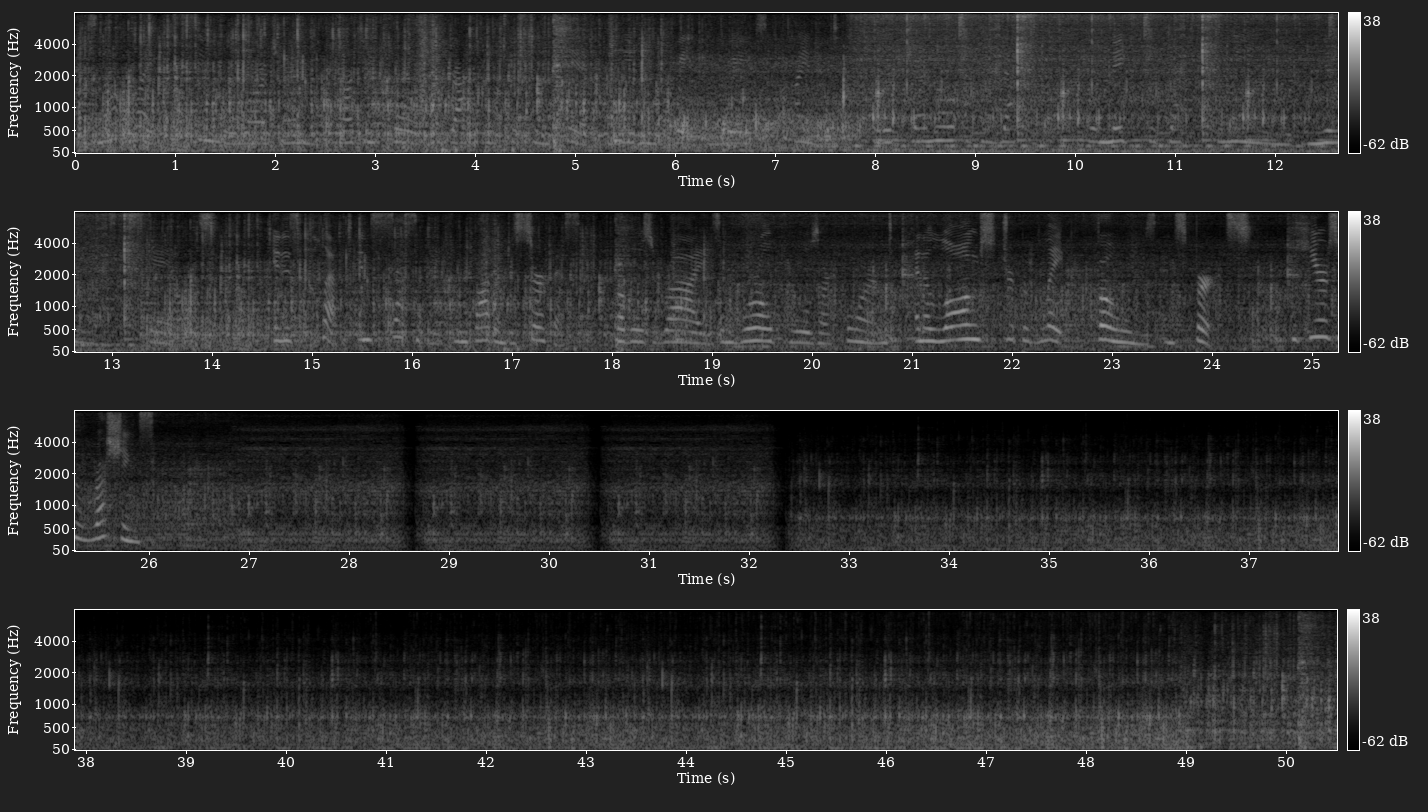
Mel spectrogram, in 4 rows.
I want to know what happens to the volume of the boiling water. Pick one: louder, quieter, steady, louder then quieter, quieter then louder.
quieter then louder.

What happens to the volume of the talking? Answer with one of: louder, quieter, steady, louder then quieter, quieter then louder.
louder.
